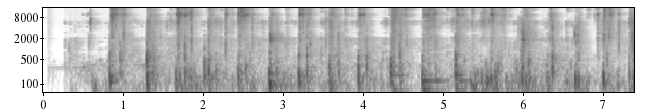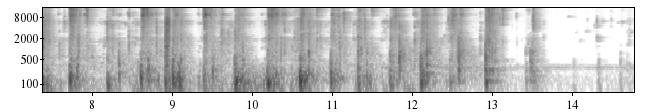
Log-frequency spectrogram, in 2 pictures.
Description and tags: Various running steps - wood, concrete, carpet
